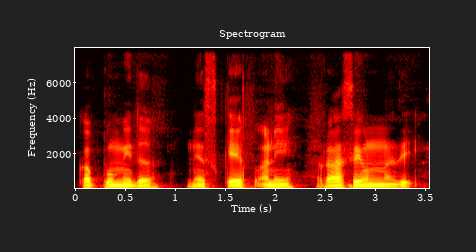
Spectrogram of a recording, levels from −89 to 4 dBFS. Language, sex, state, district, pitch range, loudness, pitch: Telugu, male, Telangana, Mahabubabad, 95-100 Hz, -19 LUFS, 95 Hz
